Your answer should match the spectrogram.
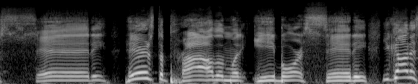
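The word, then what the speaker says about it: Ybor City: thing with eore City here's the problem with ebore City you got to say it like that you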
